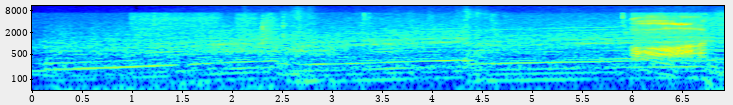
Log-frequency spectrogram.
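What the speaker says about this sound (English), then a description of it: "that McLaren of Velocity Racing coming out of the hairpin" A McLaren race car in a video game powers out of a hairpin at Suzuka, its engine pitch climbing through several upshifts in a steady rising pattern, with a brief high tire squeal near the end.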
